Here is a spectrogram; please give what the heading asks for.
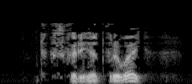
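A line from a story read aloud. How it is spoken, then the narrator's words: Quiet. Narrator (Russian): так же тихо проговорил Невилл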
